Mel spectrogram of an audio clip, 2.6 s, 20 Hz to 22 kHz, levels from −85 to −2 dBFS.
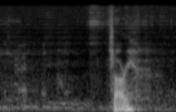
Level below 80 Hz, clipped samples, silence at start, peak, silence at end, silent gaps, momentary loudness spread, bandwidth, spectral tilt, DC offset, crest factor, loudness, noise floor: -66 dBFS; under 0.1%; 0 s; -14 dBFS; 0.05 s; none; 21 LU; 19 kHz; -5.5 dB/octave; under 0.1%; 22 dB; -32 LUFS; -51 dBFS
